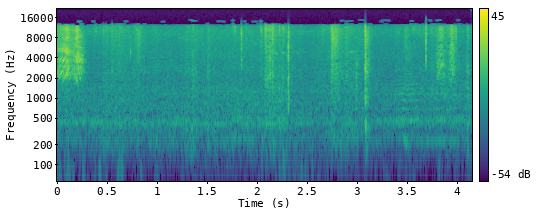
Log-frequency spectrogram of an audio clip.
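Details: Carniolan honey bee colony and queen during Mountain Camp feeding, southern Finland, 16 March 2017, +3 C outdoors; a short loud burst opens, then a constant low hive drone with soft clicks and rustles.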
